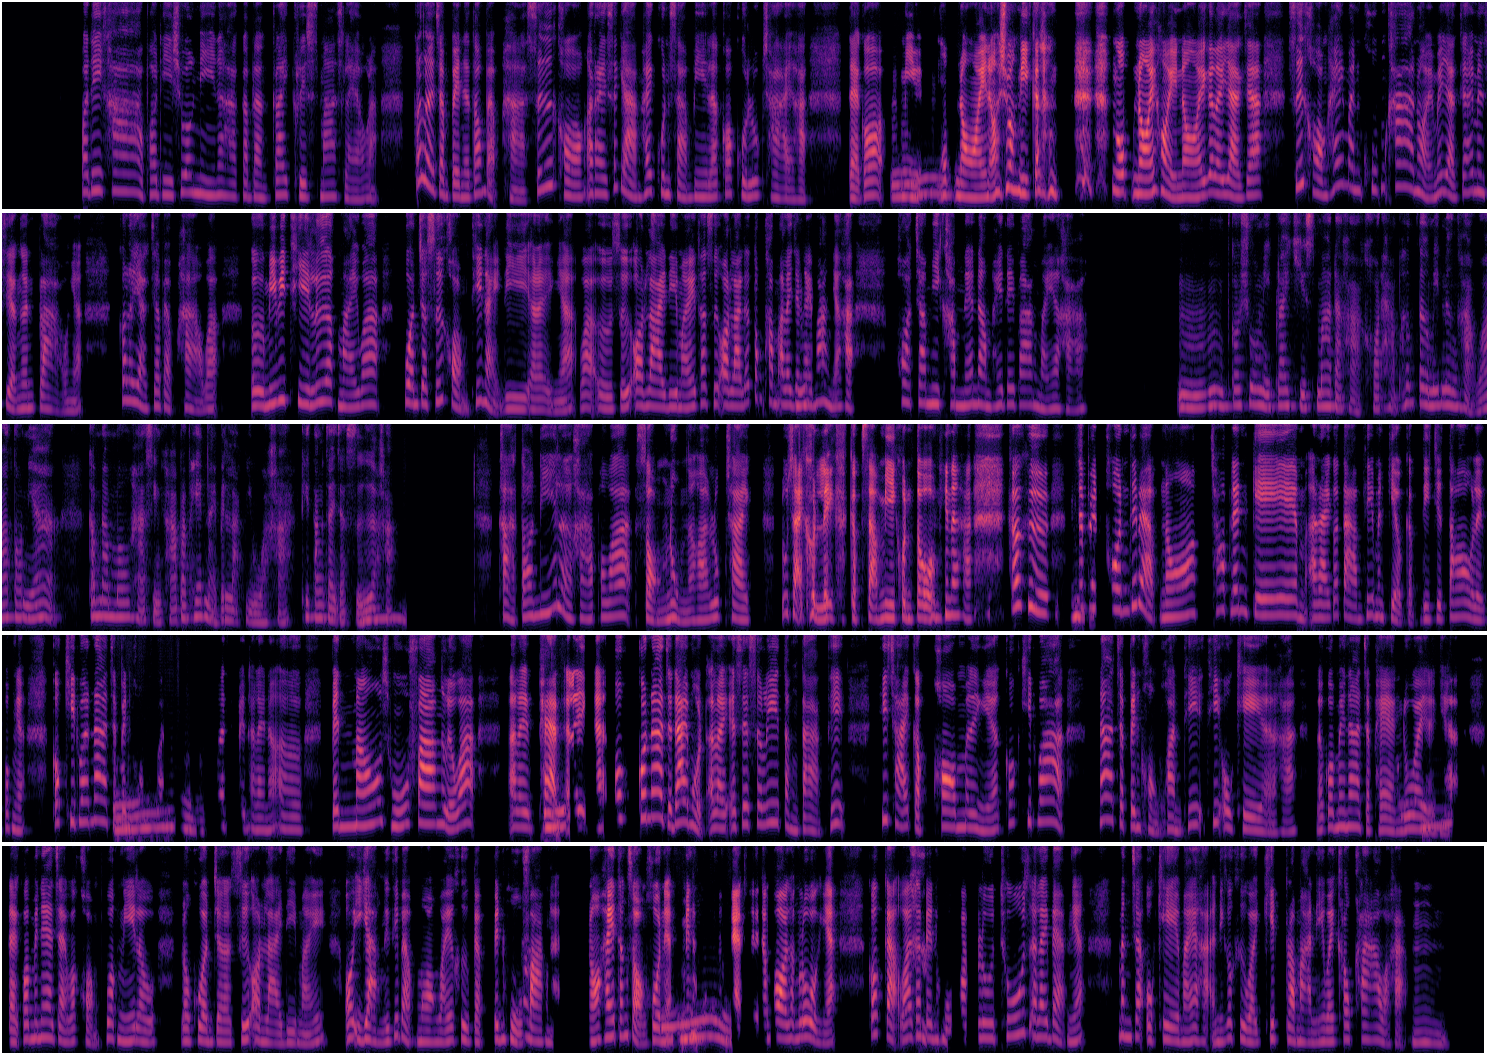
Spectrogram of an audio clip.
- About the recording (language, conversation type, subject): Thai, advice, จะช็อปปิ้งให้คุ้มค่าและไม่เสียเงินเปล่าได้อย่างไร?
- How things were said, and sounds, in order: other background noise; chuckle; laughing while speaking: "คนเล็ก"; tapping; drawn out: "อ๋อ"; in English: "แอกเซสซอรี"; unintelligible speech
